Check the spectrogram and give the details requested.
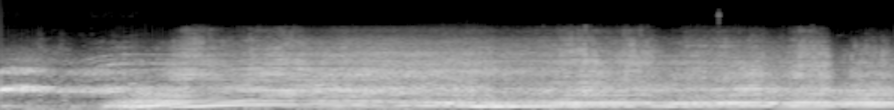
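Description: Classic rally car's engine accelerating hard out of a hairpin: the revs climb sharply about a second in, then the engine runs on at a steady, high note as the car pulls away along the road.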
